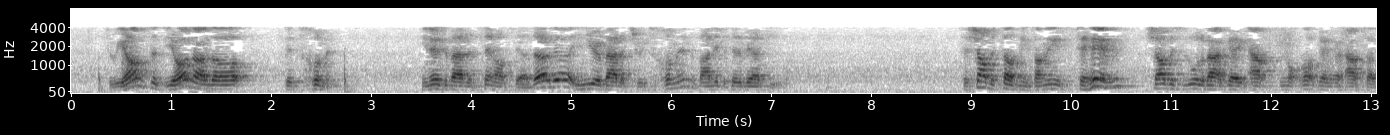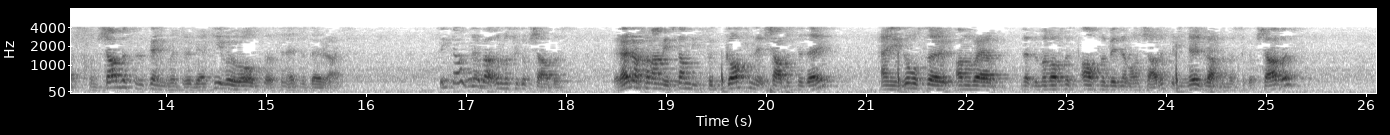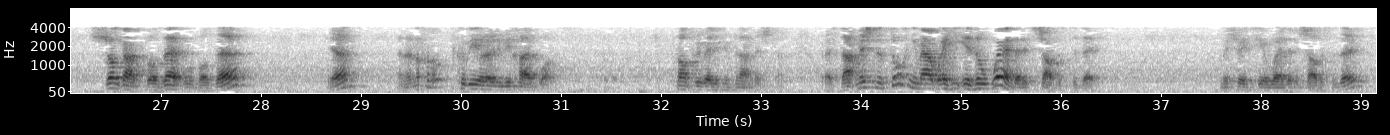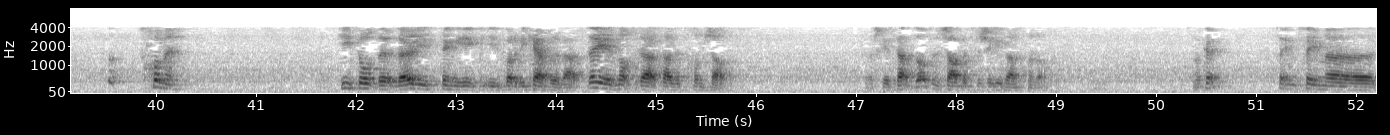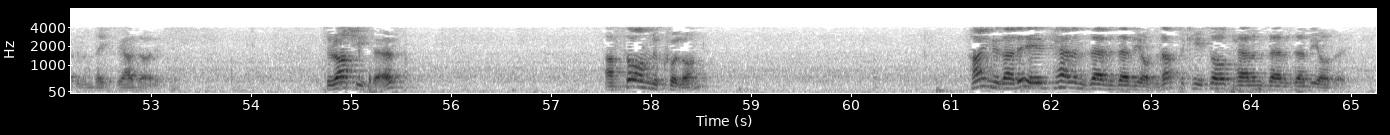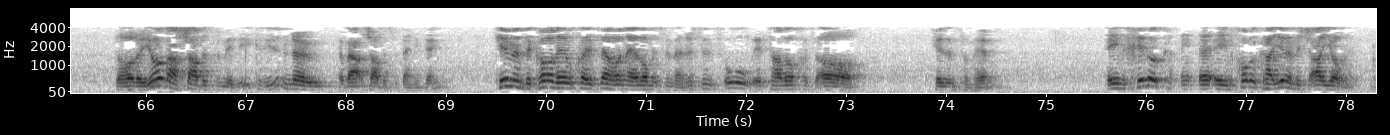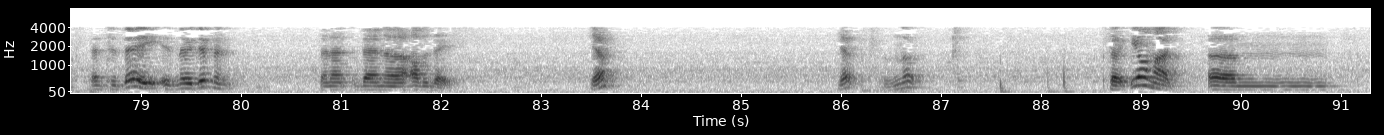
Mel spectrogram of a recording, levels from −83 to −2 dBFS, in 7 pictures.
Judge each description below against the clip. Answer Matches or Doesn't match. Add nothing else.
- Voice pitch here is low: Doesn't match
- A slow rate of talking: Doesn't match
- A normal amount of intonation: Doesn't match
